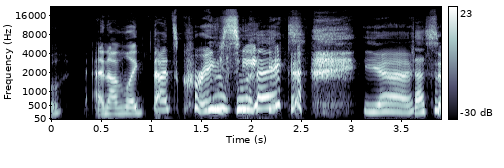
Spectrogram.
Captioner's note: laughs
